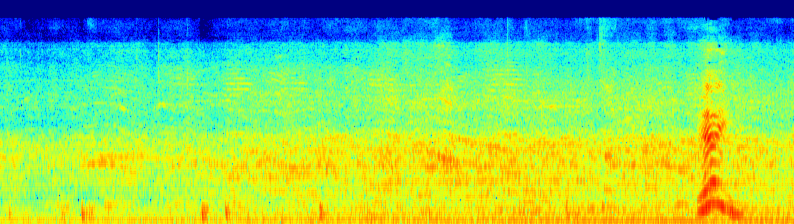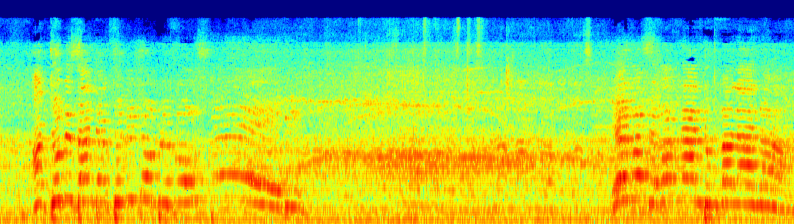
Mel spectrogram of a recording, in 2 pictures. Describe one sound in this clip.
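A large crowd cheers and murmurs in the distance, outdoors.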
